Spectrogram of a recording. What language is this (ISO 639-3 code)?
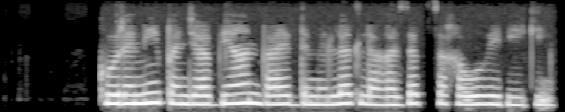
pus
